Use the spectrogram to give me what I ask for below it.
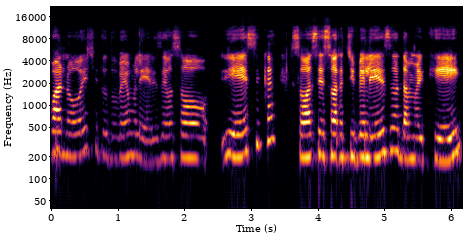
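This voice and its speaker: A woman's medium-pitched voice at a very slow pace, with big swings in loudness and hardly any pauses. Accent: Spanish. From Venezuela. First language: Spanish (speaking Portuguese). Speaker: beauty products consultant. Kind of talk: self-introduction pitch. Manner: halting.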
